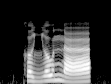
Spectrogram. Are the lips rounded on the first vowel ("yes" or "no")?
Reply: no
